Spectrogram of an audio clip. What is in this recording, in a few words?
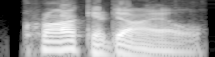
"crocodile", American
